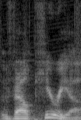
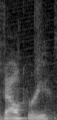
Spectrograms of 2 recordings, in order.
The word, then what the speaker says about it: Valkyria: the new day Lyra valkyria I thought it was Valkyrie and then you read it like oh yeah valkyria okay when he's when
